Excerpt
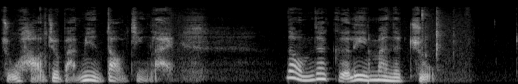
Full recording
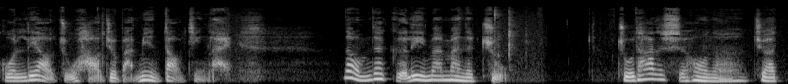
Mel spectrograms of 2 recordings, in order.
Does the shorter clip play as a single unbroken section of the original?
no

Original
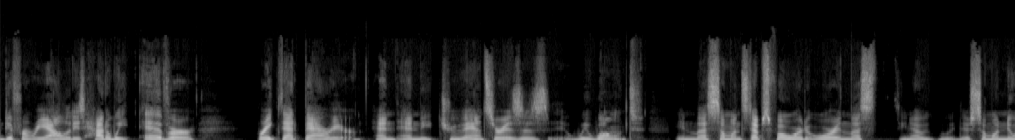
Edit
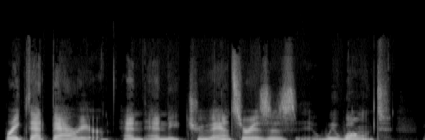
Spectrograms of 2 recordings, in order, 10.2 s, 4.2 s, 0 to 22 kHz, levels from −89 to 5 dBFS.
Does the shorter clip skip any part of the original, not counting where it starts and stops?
no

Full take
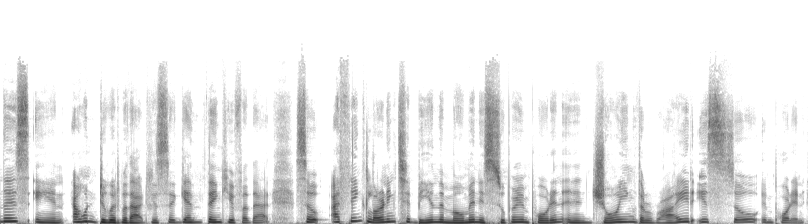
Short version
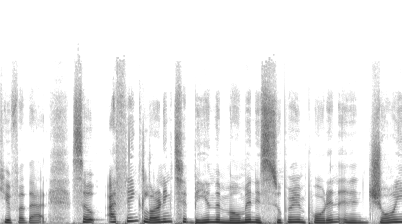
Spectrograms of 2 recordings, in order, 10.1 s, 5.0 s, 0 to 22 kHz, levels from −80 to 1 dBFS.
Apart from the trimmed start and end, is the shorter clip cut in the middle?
no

